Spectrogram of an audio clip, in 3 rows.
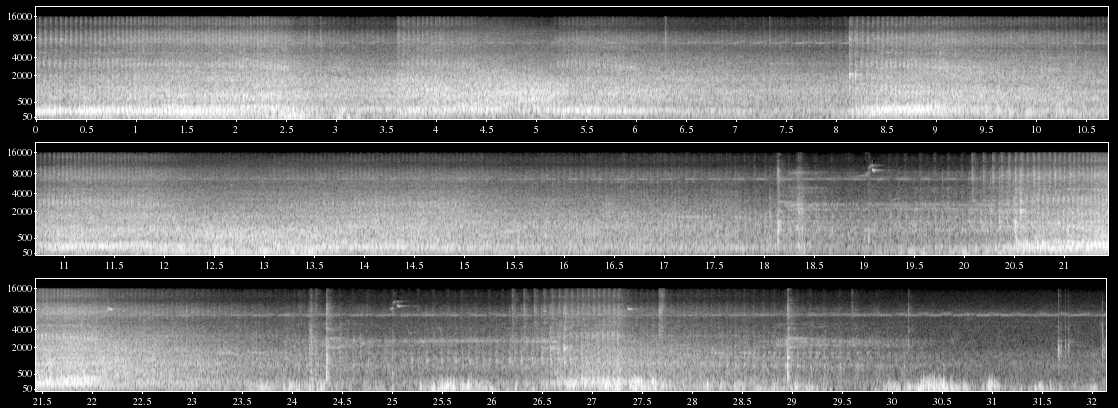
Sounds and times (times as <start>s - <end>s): Car: 0.0s - 32.1s
Air brake: 18.1s - 18.8s, 28.8s - 29.8s.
